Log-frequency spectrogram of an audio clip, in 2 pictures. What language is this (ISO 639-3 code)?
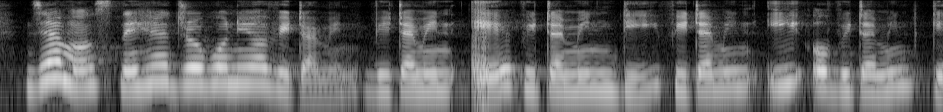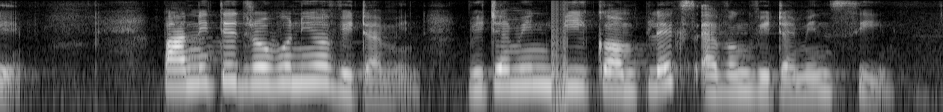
ben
